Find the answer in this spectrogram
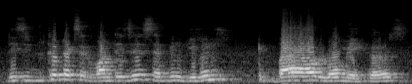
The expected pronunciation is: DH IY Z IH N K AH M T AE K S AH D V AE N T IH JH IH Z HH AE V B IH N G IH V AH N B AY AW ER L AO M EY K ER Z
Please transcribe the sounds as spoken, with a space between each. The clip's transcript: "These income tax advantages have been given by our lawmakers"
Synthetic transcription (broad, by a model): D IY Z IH K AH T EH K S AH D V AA N T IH JH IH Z HH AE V B IH N G IH V AH N B AY AW ER L AO M EY K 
